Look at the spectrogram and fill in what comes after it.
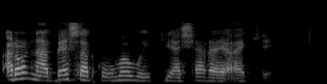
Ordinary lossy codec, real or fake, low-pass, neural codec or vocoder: AAC, 32 kbps; fake; 7.2 kHz; codec, 16 kHz, 1.1 kbps, Voila-Tokenizer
